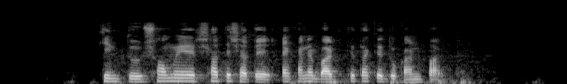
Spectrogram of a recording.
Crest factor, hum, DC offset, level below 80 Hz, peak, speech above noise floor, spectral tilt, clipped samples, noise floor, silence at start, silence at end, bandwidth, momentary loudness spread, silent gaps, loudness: 18 dB; none; under 0.1%; -44 dBFS; -2 dBFS; 57 dB; -6.5 dB/octave; under 0.1%; -76 dBFS; 1 s; 0.95 s; 7.6 kHz; 7 LU; none; -19 LUFS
